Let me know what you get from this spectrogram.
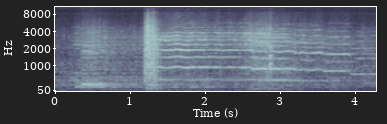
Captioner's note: door thuds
